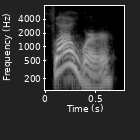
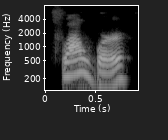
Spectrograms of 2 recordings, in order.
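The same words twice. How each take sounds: First: Said in the usual way. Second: "flower" slowed into two clear beats, flow-er; "flower" said slowly, flow-er; syllables split. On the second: Shown as a demonstration. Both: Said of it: "as you can hear when I say it that way".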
